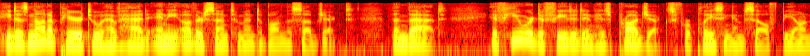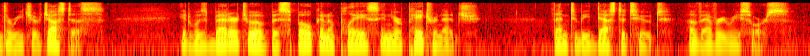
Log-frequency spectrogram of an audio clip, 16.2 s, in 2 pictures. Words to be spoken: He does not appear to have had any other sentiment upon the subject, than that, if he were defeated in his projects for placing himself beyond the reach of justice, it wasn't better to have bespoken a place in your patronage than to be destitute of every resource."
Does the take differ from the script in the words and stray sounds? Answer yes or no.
yes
